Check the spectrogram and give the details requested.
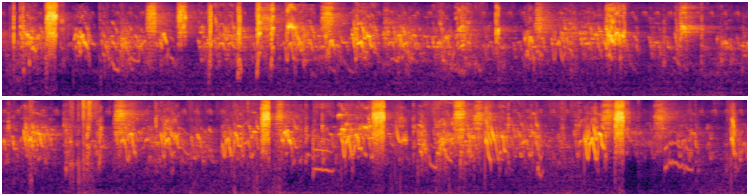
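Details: Budgerigars chattering: a dense, continuous stream of high, scratchy warbles and short sharp chirps, with a couple of brief descending whistles near the end and no other clear sounds.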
